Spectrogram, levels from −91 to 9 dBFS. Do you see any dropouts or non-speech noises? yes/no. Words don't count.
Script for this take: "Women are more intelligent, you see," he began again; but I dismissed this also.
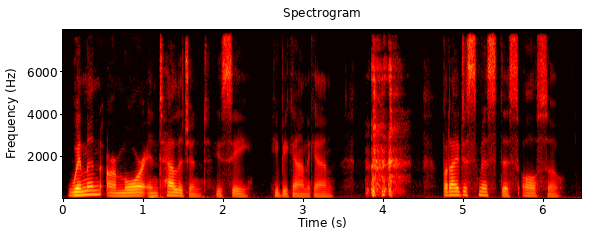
yes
